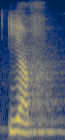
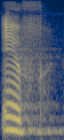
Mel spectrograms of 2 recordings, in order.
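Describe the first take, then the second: First: It begins with a y sound. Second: It begins with a plain vowel sound. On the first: The speaker calls it wrong. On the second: The speaker calls it right.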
